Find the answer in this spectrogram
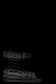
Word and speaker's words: herb: I always wonder why we do not pronounce the H in herb. We just call it a herb.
